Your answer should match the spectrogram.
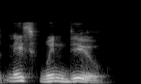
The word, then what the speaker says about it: Mace Windu: Mace Windu. – Why do you keep on putting an L in there? It's Mace Windu.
